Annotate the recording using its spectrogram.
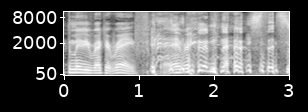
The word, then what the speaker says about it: Ralph: We've been told it's pronounced Rafe, which I still believe is like a Charlie Kaufman-esque.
